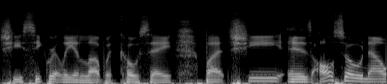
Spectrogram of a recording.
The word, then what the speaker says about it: Kousei: quickly explain that I was told that I'm mispronouncing some of these character names so I know that is now Kos and not kosai I was saying kosai and that it's kri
